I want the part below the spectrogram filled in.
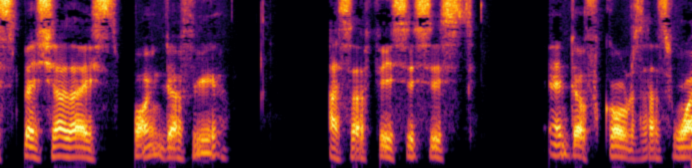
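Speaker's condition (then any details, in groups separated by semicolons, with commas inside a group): ALS; voice severely damaged, hard to understand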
